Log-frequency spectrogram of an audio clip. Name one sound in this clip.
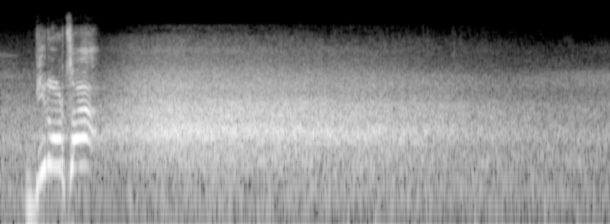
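A large stadium crowd swells into a loud cheer, then fades.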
